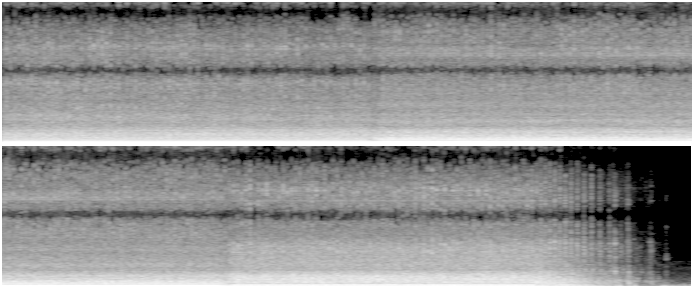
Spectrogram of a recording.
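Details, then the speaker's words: A nearly new Toro mower that had not started for its previous owners, run after reassembly. It fires promptly, holds a steady even drone, changes speed smoothly and winds down cleanly at shutoff: healthy. "And as you just saw, this mower starts up and runs very well and does everything that it's supposed to do."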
